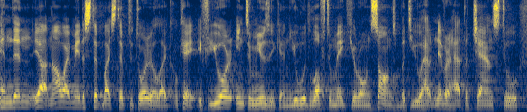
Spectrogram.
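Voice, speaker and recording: A man talks at a fairly quick pace with hardly any pauses, his pitch medium and its variation ordinary. Noticeable background noise runs underneath. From Belgium, Antwerp. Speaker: music producer and DJ. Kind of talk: casual interview.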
